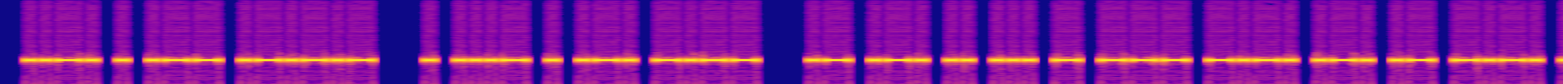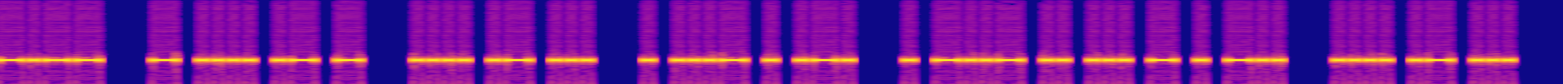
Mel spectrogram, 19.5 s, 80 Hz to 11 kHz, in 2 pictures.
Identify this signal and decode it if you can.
Morse code, heard as a keyed tone, about 25 wpm, 1000 Hz. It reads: FEW. EVERY ARISTOCRACY THAT HAS EVER EXISTED HAS
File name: qotdfiles / 25wpm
